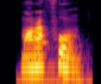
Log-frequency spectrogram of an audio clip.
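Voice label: "marafon", Azerbaijani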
